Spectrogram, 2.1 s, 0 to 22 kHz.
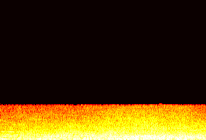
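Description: Several 125cc two-stroke racing motorcycles running hard in a close group, their engine notes steady and layered over one another at several pitches.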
